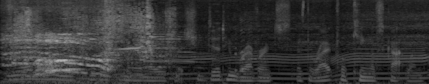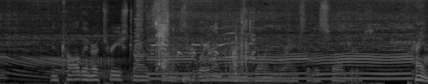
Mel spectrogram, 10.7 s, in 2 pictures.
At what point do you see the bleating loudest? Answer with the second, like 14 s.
1 s.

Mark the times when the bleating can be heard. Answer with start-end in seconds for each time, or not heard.
0.0-3.4.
